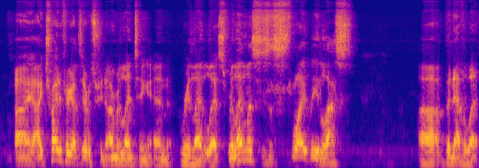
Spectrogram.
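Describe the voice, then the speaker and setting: A man's unremarkable speaking voice, medium in pitch, with lively intonation at a fairly quick pace. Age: 60s. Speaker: advertising agency founder. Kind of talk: podcast interview.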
